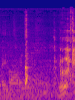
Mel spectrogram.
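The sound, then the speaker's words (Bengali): Dishes clink as food is served onto plates: one sharp ceramic clink, then a brief clatter of plates and cutlery at moderate loudness. “আমি serve করে দিচ্ছি।”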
